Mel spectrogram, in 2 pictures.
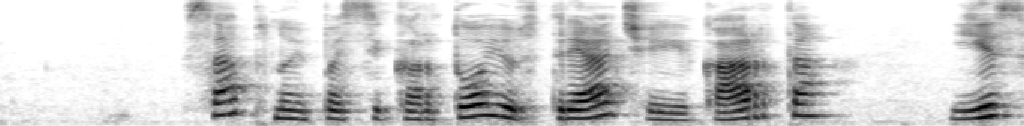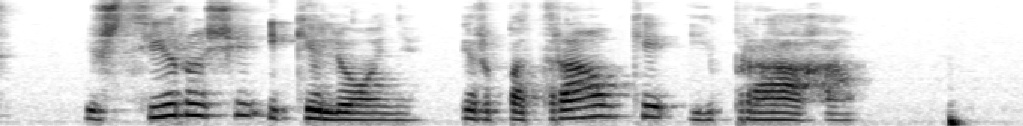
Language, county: Lithuanian, Vilnius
